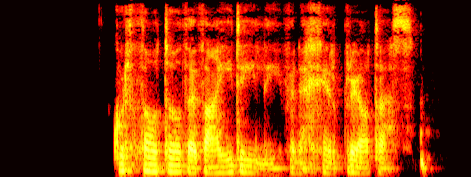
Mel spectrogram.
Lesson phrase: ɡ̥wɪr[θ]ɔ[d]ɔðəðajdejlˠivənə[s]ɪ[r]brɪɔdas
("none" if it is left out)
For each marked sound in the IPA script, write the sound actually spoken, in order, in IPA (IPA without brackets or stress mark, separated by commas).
θ, d, χ, r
